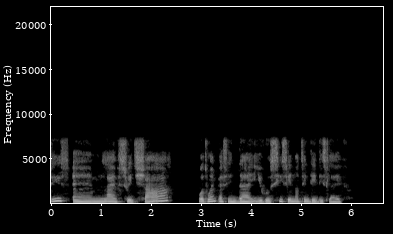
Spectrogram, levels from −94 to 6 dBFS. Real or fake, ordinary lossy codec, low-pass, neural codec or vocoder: real; none; 7.2 kHz; none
